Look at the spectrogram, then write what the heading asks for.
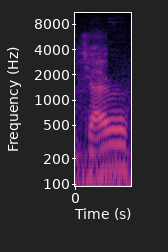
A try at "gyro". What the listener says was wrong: It's Euro. The G is silent.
